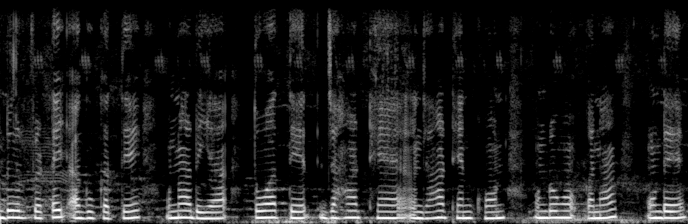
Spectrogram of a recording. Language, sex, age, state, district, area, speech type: Santali, female, 18-30, West Bengal, Bankura, rural, spontaneous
